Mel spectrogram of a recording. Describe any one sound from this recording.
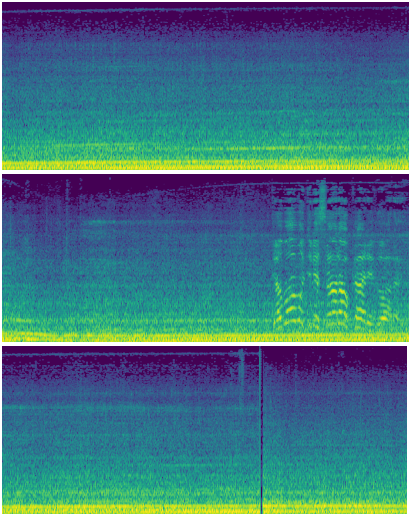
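A truck engine drones steadily up close.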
